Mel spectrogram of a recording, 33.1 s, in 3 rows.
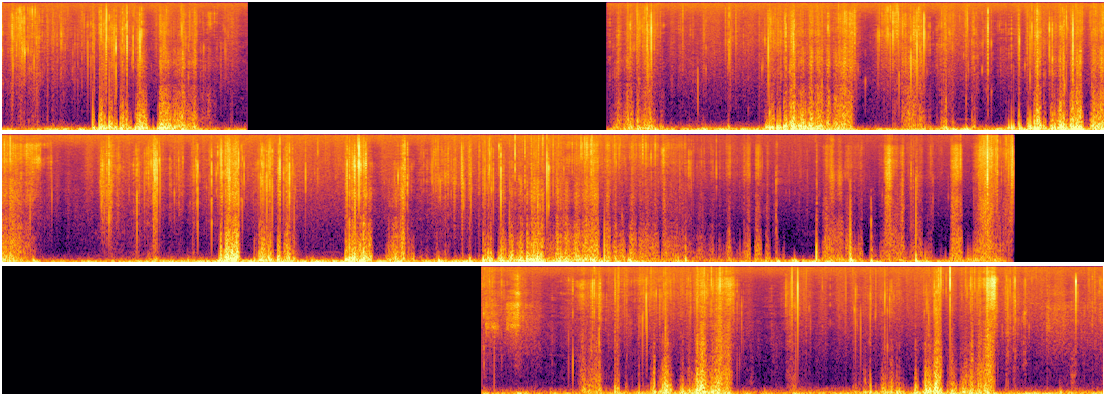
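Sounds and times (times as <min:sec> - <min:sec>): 
bamboo ear pick scraping deep inside right ear: 0:00.0 - 0:02.4, 0:06.1 - 0:18.0, 0:26.9 - 0:33.0.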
